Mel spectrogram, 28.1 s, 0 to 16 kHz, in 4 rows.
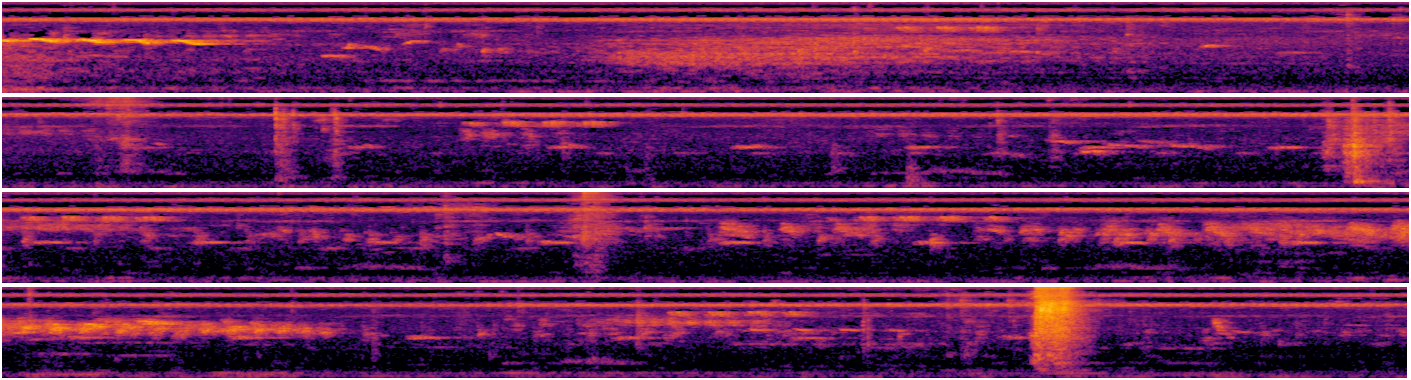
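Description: Outdoor background of birds chirping and calling, with a steady thin high-pitched tone and a few sharp clicks, the loudest about 26 seconds in.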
